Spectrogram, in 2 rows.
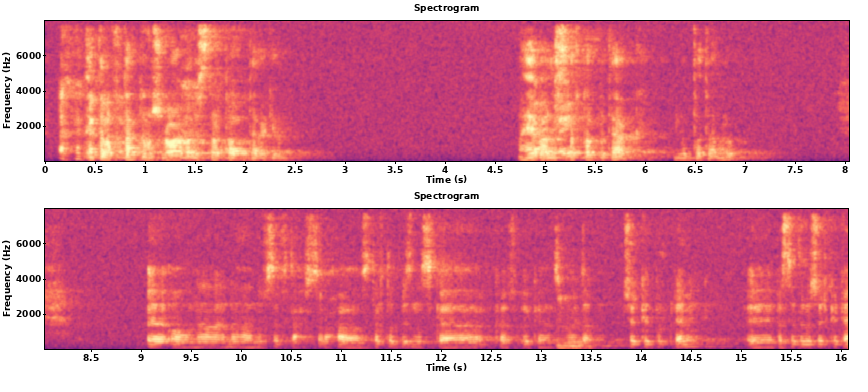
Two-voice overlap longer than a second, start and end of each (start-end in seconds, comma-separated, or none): none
